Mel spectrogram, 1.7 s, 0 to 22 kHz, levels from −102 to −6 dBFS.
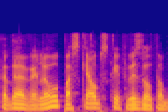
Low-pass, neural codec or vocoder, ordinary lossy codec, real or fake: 7.2 kHz; codec, 16 kHz, 4 kbps, X-Codec, HuBERT features, trained on general audio; AAC, 64 kbps; fake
